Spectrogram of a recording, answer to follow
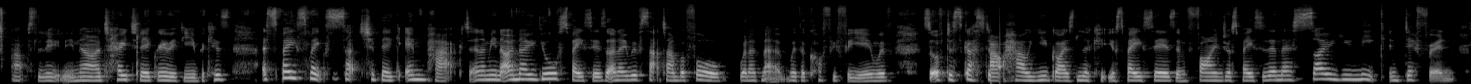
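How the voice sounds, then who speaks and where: A woman at medium pitch talks at a very fast pace with ordinary pitch variation. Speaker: podcast host. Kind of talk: interview.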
